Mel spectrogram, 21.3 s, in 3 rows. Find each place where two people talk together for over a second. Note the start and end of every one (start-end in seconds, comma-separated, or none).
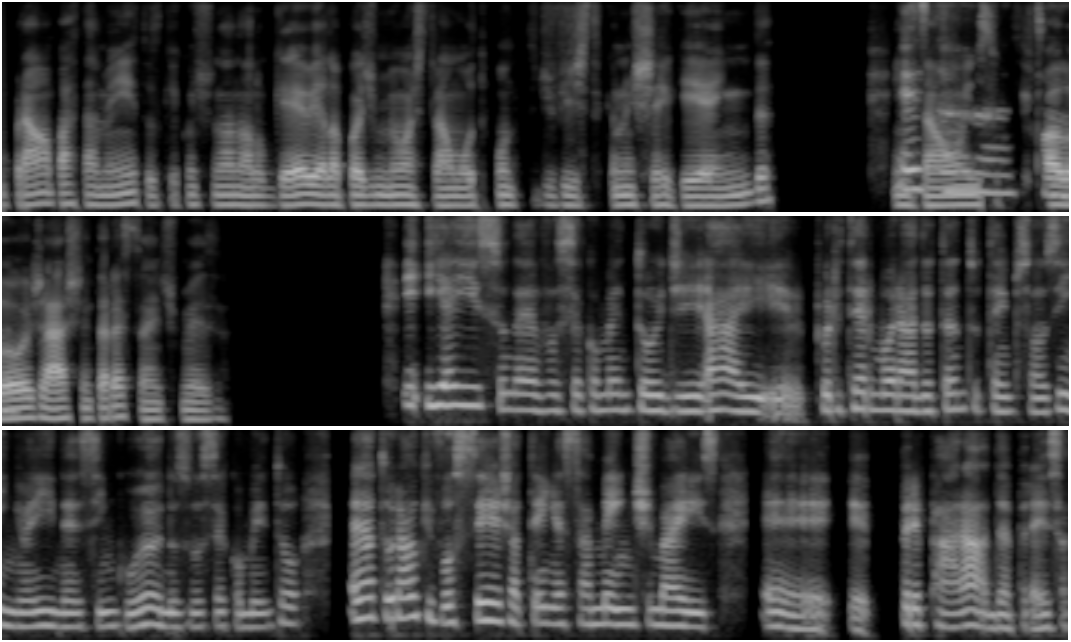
6.0-7.2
